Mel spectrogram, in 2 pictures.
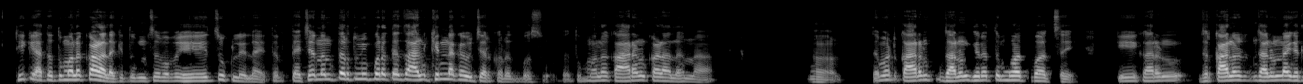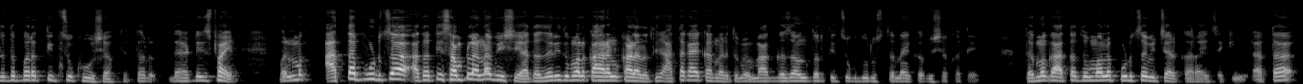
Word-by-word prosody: ठीक 220 +2 -6
आहे - - +3
आता 205 - -2
तुम्हाला 215 +1 +3
कळालं 190 -10 +9
की 150 - -9
तुमचं 155 +2 -5
बाबा 165 +1 -3
हे-हे 160 +2 +1
चुकलेलं 175 -9 -4
आहे 115 -3 -7
तर 80 - -9
त्याच्यानंतर 230 +8 +1
तुम्ही 250 -1 -2
परत 245 -1 +3
त्याचा 235 -2 +2
आणखीन 215 +4 +2
नका 220 -3 +1
विचार 175 -4 0
करत 130 -3 -9
बसू. 125 -1 -13 0.2
तर - - -14
तुम्हाला 180 +2 -5
कारण 170 +4 +2
कळालं 155 -6 -2
ना, 110 -5 -11 1.1
हां. 110 -2 -10 0.4
तर - - -5
मग 210 +1 -2
कारण 180 +4 +3
जाणून 175 +3 +4
घेणं 190 +1 +2
तर 205 - +1
महत्वाचं 170 -7 +1
आहे. - - -8 0.4
की 165 +1 -4
कारण 165 +2 -2 0.4
जर 160 - -3
कारण 190 +1 +5
जाणून 185 +1 +3
नाही 200 -1 +5
घेतलं 180 -1 -2
तर 195 - -1
परत 200 0 0
ती 205 - -4
चूक 190 -1 -6
होऊ 155 -3 -4
शकते. 125 -1 -9
तर 150 0 -9 0.2
दॅट 150 +4 -7
इज 180 -1 -4
फाईन. 200 -4 +3 0.5
पण 180 - -2
मग 220 +3 -3 0.3
आता 265 - +4
पुढचा 245 0 +4
आता 205 - 0
ते 235 - -2
संपला 225 +2 +4
ना 220 - +3
विषय 190 -6 -2
आता 135 +4 -1
जरी 185 +5 0
तुम्हाला 195 0 +3
कारण 185 -1 +4
कळालं 165 -5 +3
तर 170 - -7
आता 200 +7 -3
काय 195 0 +1
करणार 165 -5 -5
आहे 135 - -11
तुम्ही 145 +2 -7
माग 150 +1 -5
जावून 155 0 -2
तर 160 - -5
ती 155 - -8
चूक 145 +1 -12
दुरुस्त 150 0 -10
नाही 145 -1 -6
करू 135 -1 -13
शकत - - -20
आहे. - - -21 0.5
तर - - -3
मग 190 0 0
आता 195 - +1
तुम्हाला 190 +1 +2
पुढचा 190 0 0
विचार 165 -5 -3
करायचा - - -11
आहे - - -22
की - - -13
आता - - -2
180 Hz, 210 wpm, -23 LUFS, 155-200 Hz, 1.1 s, कळालं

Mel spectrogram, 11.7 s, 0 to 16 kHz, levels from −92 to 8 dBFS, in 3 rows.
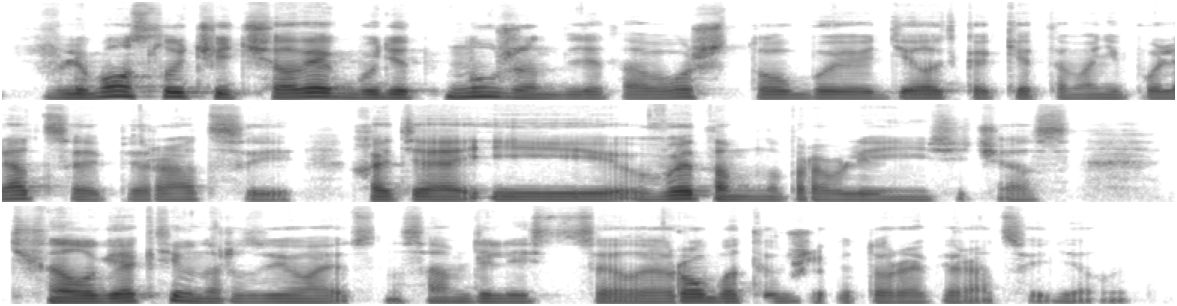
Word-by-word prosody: в 125 - -8
любом 165 +8 +7
случае, 160 -5 +4
человек 140 +3 +7
будет 120 +1 +1
нужен 140 -6 +1
для 115 +1 -5
того, 115 +5 -3
чтобы 120 -3 -2
делать 125 +3 -1
какие-то 110 -1 -7
манипуляции, 115 +3 -2
операции. 115 +2 -6 0.2
Хотя, 115 +1 +2
и 115 -1 -1
в 120 +2 -4
этом 145 -5 +5
направлении, 110 -1 -6
сейчас, - - -10 0.3
технологии 125 0 +4
активно 130 -2 +1
развиваются. 115 -1 -5
На - - -10
самом 125 0 -7
деле, 120 -1 -2
есть 115 0 -9
целые 115 -2 -4
роботы 125 0 +2
уже, 125 - -8
которые 110 0 -6
операции - - -10
делают. - - -14
120 Hz, 165 wpm, -26 LUFS, 115-130 Hz, 0.3 s, любом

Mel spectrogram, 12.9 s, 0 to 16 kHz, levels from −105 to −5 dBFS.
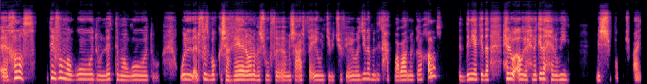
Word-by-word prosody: آآ، 160 - +3
خلاص 275 - +3 0.2
التليفون 270 0 +1
موجود 215 -1 -2
والنت 210 +3 -4
موجود 190 0 -4
و - - -23 0.4
وال 210 0 0
الFacebook 205 -3 -1
شغّال 190 +2 +5
وأنا 205 +1 +2
باشوف 190 0 -2
مش 175 +1 -1
عارفة - - -4
إيه 190 - -1
وأنتِ 190 -1 -6
بتشوفي 180 +2 -6
إيه، 180 - -3
وأدينا 200 +5 -3
بنضحك 205 -2 -6
مع - - 0
بعض 190 +2 +2
ونتكلم 195 +2 -6
خلاص، 365 +9 -2 0.3
الدنيا 210 +7 +1
كده 210 -1 +1 0.3
حلو 240 -2 +6
أوي، 210 - +4
إحنا 205 +1 0
كده 235 +3 +4
حلوين. 205 -2 -2 0.6
مش - - +6
ب - - -17 0.2
مش - - -10
بُعاد. - - -4
200 Hz, 160 wpm, -24 LUFS, 190-215 Hz, 0.6 s, حلو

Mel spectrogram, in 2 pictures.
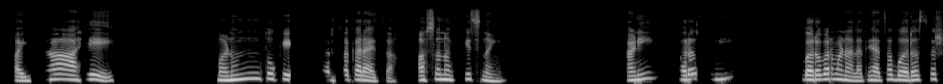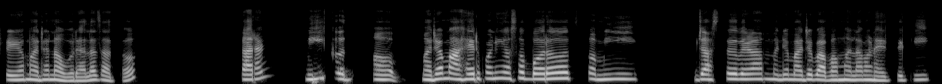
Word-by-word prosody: पैसा 180 +7 -1 0.2
आहे 215 +1 +1 1.2
म्हणून 225 +7 +3
तो 255 -1 0
के 230 - +3
खर्च 200 -1 -9
करायचा 165 -9 0 0.3
असं 235 +4 0
नक्कीच 230 +2 -1
नाही. 160 -5 -1 1.2
आणि 220 +8 +1 0.3
खरंच 235 +4 +1
तुम्ही 235 +3 -6 0.7
बरोबर 220 +3 +4
म्हणालात 200 -8 0
ह्याचं 200 +2 -1
बरंचसं 205 +3 +1
श्रेय 210 -1 -1
माझ्या 220 -1 +2
नवऱ्याला 180 -2 +1
जातं. 190 0 -4 1.1
कारण 230 +6 +3 0.4
मी 235 +4 +2
क 255 - +2 0.3
अ, 220 -2 +1 0.3
माझ्या 225 +3 +4
माहेरपणी 260 +2 +3
असं 275 -1 0
बरंच 255 +2 +4
कमी-जास्त 240 -1 -3
वेळा 245 0 +2
म्हणजे 235 -2 -1
माझे 220 +1 +2
बाबा 205 -2 +3
मला 210 0 +2
म्हणायचे 200 -2 0
की, 215 +3 -7
225 Hz, 120 wpm, -21 LUFS, 205-245 Hz, 1.2 s, बरोबर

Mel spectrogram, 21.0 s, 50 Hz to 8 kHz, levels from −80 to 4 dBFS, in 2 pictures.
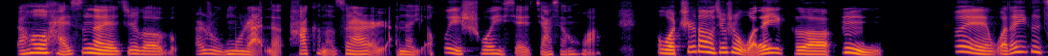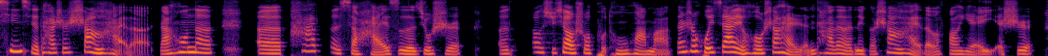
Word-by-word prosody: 然 175 +2 -2
后 225 +1 +6
孩 160 -8 0
子 230 +6 -3
呢， 180 -7 +6
这 180 +3 -2
个 155 -2 -1 0.3
耳 165 - -8
濡 180 -5 -3
目 165 +1 -1
染 150 - -1
的， - - -6
他 175 - -1
可 190 +3 -10
能 - - -6
自 175 +4 -6
然 160 - +3
而 165 +1 +1
然 - - -9
地 145 -2 -3
也 - - -13 0.2
会 230 -6 +1
说 185 +3 -2
一 180 - -2
些 155 - -5
家 - - -5
乡 155 0 -7
话。 170 +5 -10 0.6
我 200 -3 +5
知 270 +9 -1
道 275 -4 +5
就 250 +2 +2
是 250 -2 +2
我 200 - +3
的 190 +5 +7
一 230 -1 +3
个 165 -5 +3
嗯， 195 - +3 0.7
对， 250 - +4
我 155 +2 0
的 250 +9 +3
一 275 - +1
个 275 -2 -1
亲 300 +3 +4
戚， 220 -10 -2
他 235 +1 -2
是 240 +1 -4
上 255 -3 +2
海 195 -2 -4
的。 - - -9
然 175 +1 -1
后 260 +4 +2
呢， 240 -4 +3 0.4
呃， 195 -1 +1
他 310 - -5
的 220 -6 -5
小 185 -4 -2
孩 155 -1 -3
子 170 -1 0
就 170 +2 -3
是， 165 -3 -5 0.4
呃， 185 0 -6 0.2
到 255 0 -5
学 245 -3 -5
校 225 -2 +4
说 210 -1 -3
普 - - -7
通 175 0 -4
话 180 -3 -2
嘛， 155 -1 -4
但 265 +2 -1
是 295 0 +1
回 245 -5 +2
家 265 +1 +4
以 220 - +4
后， 200 +1 +1
上 250 +4 -1
海 210 - 0
人 135 +6 -5
他 205 +1 -4
的 190 -5 -1
那 175 +1 0
个 155 -1 -10
上 220 +3 -2
海 190 -5 -4
的 150 - -6
方 170 0 -5
言 155 -3 -4
也 - - -9
是， 175 -1 -3
190 Hz, 260 characters per minute, -23 LUFS, 165-235 Hz, 0.7 s, 的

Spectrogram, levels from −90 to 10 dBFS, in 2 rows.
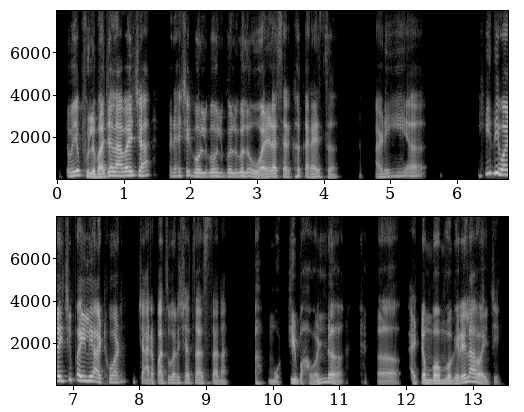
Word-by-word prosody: म्हणजे 180 +5 +4
फुलभाज्या 135 +4 +5
लावायच्या 195 +2 +5 0.4
आणि 165 +1 -6
अशी 175 +3 -2
गोल-गोल, 160 -1 -1
गोल-गोल 160 +1 -1
ओवळल्यासारखं 140 +3 +1
करायचं 125 -4 -3 0.6
आणि 155 +6 -7
अ, 85 0 -3 1.0
ही 275 - -4
दिवाळीची 235 -5 +5
पहिली 220 -2 +6
आठवण 165 -1 0 0.3
4-5 125 +3 -1
वर्षाचा 130 -2 -3
असताना 120 -3 -6 0.7
मोठी 100 +8 -3
भावंड 115 +13 -4
अ, 95 - -6 0.2
एटॉम 120 +2 0
बॉम्ब 120 -1 +2
वगैरे 120 - +2
लावायची. 185 - -1
145 Hz, 110 wpm, -23 LUFS, 120-175 Hz, 1.0 s, पहिली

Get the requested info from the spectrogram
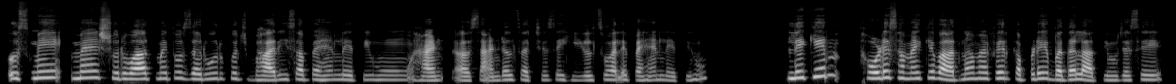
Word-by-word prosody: उसमें 295 +4 0 0.2
मैं 305 +1 +3
शुरुआत 260 -2 +5
में 275 0 -3
तो 290 +3 -6
ज़रूर 255 +1 -3
कुछ 260 -4 -8
भारी 205 +2 +3
सा 230 0 0
पहन 215 -1 -5
लेती 215 -1 -7
हूँ, 210 -1 -10
हैन्ड 190 0 +3
अ, 185 - 0
सैंडल्स 195 +4 -4
अच्छे 205 +1 -8
से 220 +2 -11
हील्स 195 +2 -9
वाले 215 -1 -1
पहन 200 0 -5
लेती 195 -1 -11
हूँ। 230 +7 -10 0.8
लेकिन 340 +9 +4 0.3
थोड़े 285 +2 +5
समय 285 -3 -1
के 300 - 0
बाद 225 -7 +6
ना 255 +2 -1
मैं 275 0 0
फिर 280 +1 -1
कपड़े 245 +3 -1
बदल 220 0 +3
आती 195 0 +1
हूँ, 200 0 -6
जैसे 215 +2 -7
225 Hz, 180 wpm, -23 LUFS, 205-275 Hz, 0.8 s, बाद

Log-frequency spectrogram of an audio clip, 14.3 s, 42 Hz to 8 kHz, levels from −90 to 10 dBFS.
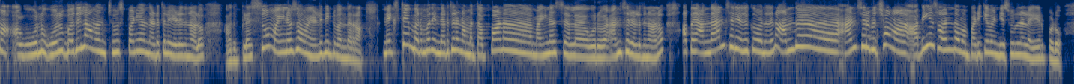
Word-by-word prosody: ம 325 - +3 0.4
1 305 +3 +3
1 325 +4 +2
பதில 375 +7 +2
அவன் 335 -3 +1
சூஸ் 315 0 -2
பண்ணி 320 +1 -1
அந்த 285 -4 -1
இடத்துல 285 0 -1
எழுதனாலோ 240 -1 0 0.3
அது 180 - -4
ப்ளஸ்சும், 405 - -1
மைனஸ்ம் 335 +3 +1
அவன் 275 -5 0
எழுதிட்டு 275 -1 -1
வந்துட்றான். 195 -6 -3 0.3
நெக்ஸ்ட் 315 +10 -3
டைம் 450 -6 +1
வரும்போது 340 +2 0
இந்த 295 -1 +1
இடத்துல 360 +2 0
நாம 265 -3 0
தப்பான 345 +8 0 0.4
மைனஸால 280 -1 0 0.2
ஒரு 225 0 +1 0.2
ஆன்சர் 300 0 +1
எழுதினாலும், 230 +8 -1 0.2
அப்ப 335 - -7 0.2
அந்த 300 +2 -1
ஆன்சர் 440 -4 +1
எதுக்கு 340 +1 -2
வந்தது? 310 0 -2
அந்த 370 +6 +1 0.7
ஆன்சர 430 +1 +1
வச்சு 475 - -2
அவன் 330 -6 +2 0.2
அதையும் 445 - +1
சார்ந்து 365 0 0 0.2
படிக்க 270 +4 -2
வேண்டிய 255 -3 +1
சூழ்நிலை 260 -4 +1
ஏற்படும். 205 -5 -4
310 Hz, 175 wpm, -22 LUFS, 255-355 Hz, 0.7 s, ம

